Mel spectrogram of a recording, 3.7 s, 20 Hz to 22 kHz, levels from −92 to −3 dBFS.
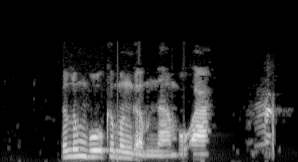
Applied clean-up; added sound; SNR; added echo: classical method spectral subtraction.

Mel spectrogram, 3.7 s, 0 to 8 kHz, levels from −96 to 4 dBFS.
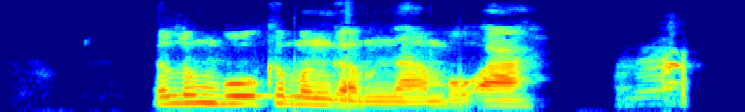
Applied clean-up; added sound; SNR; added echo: neural mask model Resemble Enhance denoiser.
